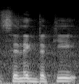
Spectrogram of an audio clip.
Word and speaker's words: synecdoche: Metonymy, metonymy, metonymy, and synecdoche is spelt as synechdoche, synecdoche.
